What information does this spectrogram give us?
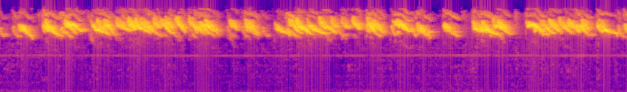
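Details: Captive-bred oriental white-eye, raised as a national contest hopeful, sings a fast, high twittering song in long bursts of tumbling squeaky notes with brief pauses. A faint steady electrical hum runs underneath.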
